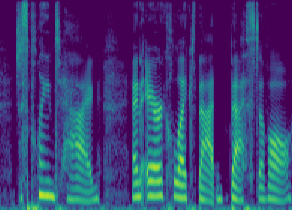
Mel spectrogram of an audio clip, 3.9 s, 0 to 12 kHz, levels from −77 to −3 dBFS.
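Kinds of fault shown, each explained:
No technical fault can be heard anywhere in the speech recording, so there is nothing to list.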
